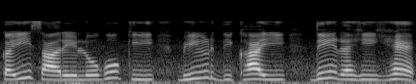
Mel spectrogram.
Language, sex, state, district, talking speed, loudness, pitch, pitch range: Hindi, female, Madhya Pradesh, Katni, 130 wpm, -19 LUFS, 225 Hz, 220-245 Hz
